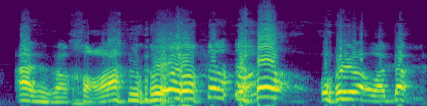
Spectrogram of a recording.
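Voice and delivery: laughing in dismay. Real, not acted. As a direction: laugh it off as the deal slips away. Someone else grabs the swap. (哭笑不得地大声笑说)

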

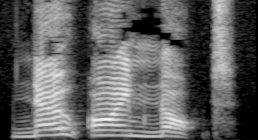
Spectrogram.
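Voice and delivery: lightly acted angry mother; slow, mildly angry no; angry denial. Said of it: "my mother answered angrily".

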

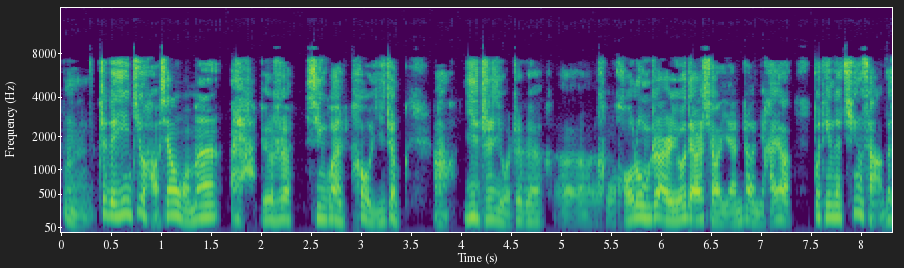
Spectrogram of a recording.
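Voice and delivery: ordinary delivery

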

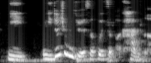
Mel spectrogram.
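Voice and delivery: usual speaking voice

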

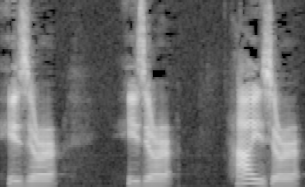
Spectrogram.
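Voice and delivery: is your joined as "iz-yer", slow and deliberate; linked is your. Shown as a demonstration. Teacher models linking for learners, is your as one "iz-yer". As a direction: slowly link is into weakened your, also in how is your. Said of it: "辅音碰到半元音会连读，".

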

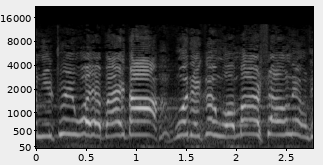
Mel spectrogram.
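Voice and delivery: loud high reply; shouting back. Acted. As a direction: call back at her over the noise. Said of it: "我弟弟说".

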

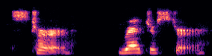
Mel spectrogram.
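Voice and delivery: "stir" alone, then slow "register" with j sound; syllable demonstration. Shown as a demonstration. Teacher shows the sounds and stress of register, slow syllable demonstration. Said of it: "G I的声音是发j的声音".

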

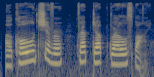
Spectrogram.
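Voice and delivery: plain reading voice

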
